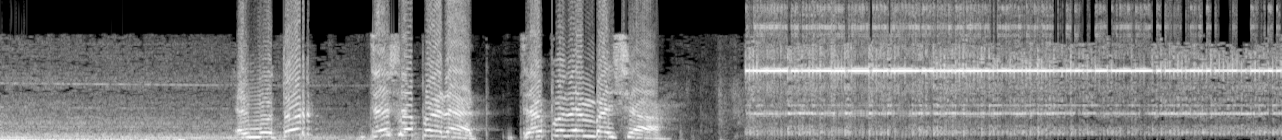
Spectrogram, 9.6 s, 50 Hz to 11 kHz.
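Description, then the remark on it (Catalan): An alarm clock rings in three loud, warbling electronic bursts, then gives way to a steady high-pitched tone that holds to the end, with a low hum underneath at the start. “Au, aixeca't, ja són les 9 i has d'anar a l'escola.”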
